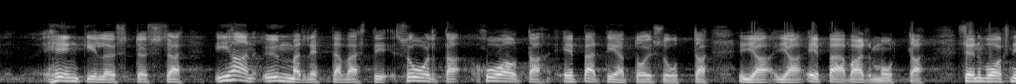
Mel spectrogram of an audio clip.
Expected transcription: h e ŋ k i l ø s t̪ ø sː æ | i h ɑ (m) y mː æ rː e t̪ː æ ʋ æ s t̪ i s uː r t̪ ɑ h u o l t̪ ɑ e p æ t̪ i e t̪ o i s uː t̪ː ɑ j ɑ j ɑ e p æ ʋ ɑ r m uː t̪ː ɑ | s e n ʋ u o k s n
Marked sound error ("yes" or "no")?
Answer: yes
